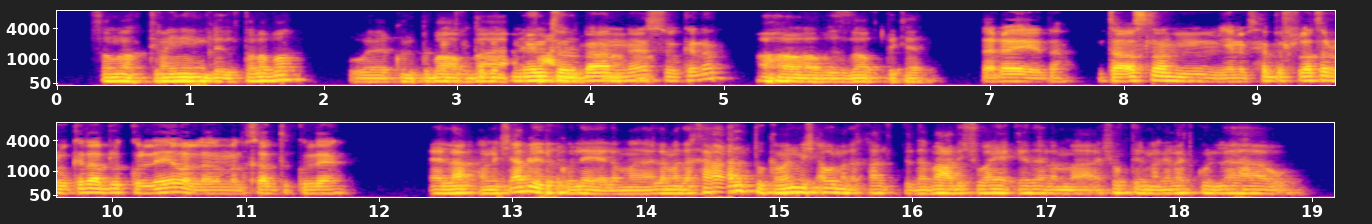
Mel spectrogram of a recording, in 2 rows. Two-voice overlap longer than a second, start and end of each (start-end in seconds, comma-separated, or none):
2.9-4.5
